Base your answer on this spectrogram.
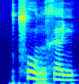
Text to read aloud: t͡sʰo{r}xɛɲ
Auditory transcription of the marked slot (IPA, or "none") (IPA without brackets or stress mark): r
